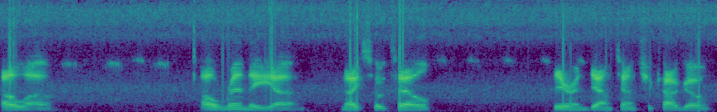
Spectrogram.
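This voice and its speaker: A man's voice: fairly low pitch, level tone, slow pace, pauses often, fairly bright tone, poor audio. A man hosting a casual live stream, rambling with lots of fillers and restarts, with crickets chirping behind him. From born in Texas, raised mostly in Indiana. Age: adult with a daughter. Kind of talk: casual rambling livestream chat.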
